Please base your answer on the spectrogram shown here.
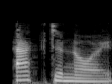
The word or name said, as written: actinoid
